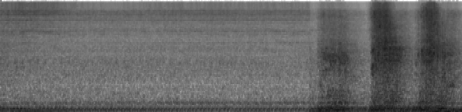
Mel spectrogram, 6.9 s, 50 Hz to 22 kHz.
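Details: 1954 Willys Jeep truck after valve-train work: smooth, even idle with clean throttle blips rising and falling freely, no misses or knocks; it smokes, possibly rings not yet seated.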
